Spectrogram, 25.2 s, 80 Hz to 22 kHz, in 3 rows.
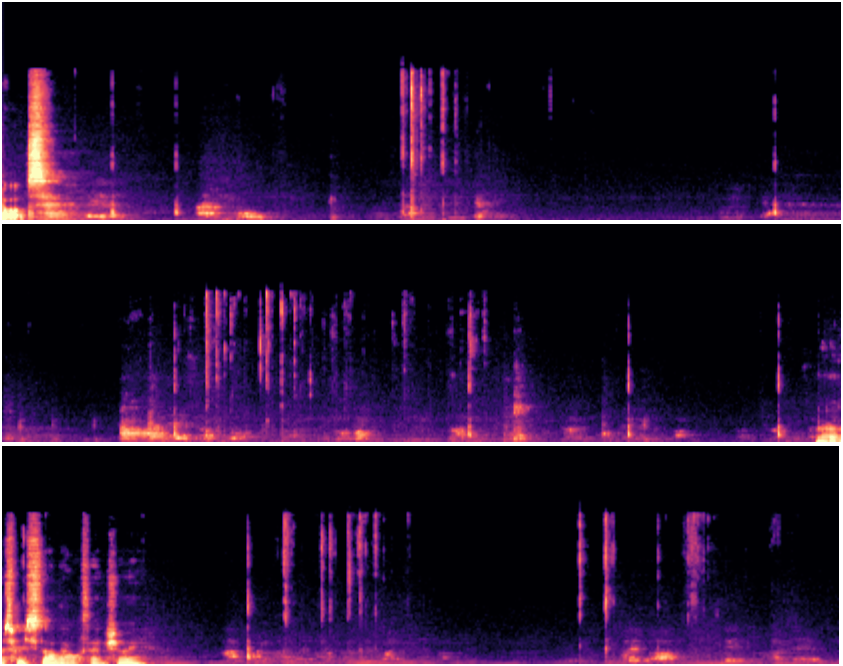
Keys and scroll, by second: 4.1 super+space, 4.5 Return, 17.0 Return, 19.6 super+q, 20.0 super+space, 22.8 Return.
